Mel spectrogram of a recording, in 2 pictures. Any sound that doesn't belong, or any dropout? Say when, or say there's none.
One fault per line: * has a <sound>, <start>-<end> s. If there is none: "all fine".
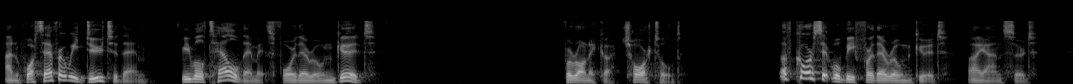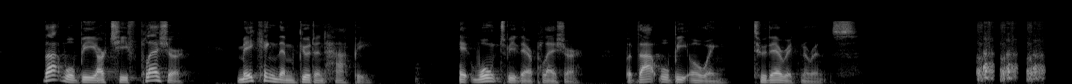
* has a laugh, 20.5-21.2 s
